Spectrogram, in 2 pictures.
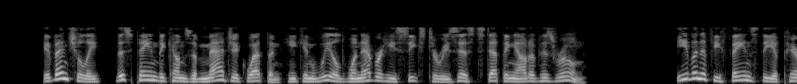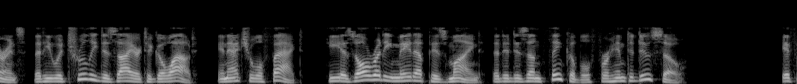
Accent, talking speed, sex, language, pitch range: American, 205 wpm, male, English, 130-175 Hz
